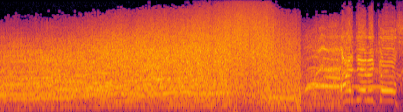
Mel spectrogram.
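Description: Drag racing cars at Houston Raceway Park roar off the line together, a loud sustained engine blast that cuts abruptly into the staccato crackle of the engines shutting down, with no talk.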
